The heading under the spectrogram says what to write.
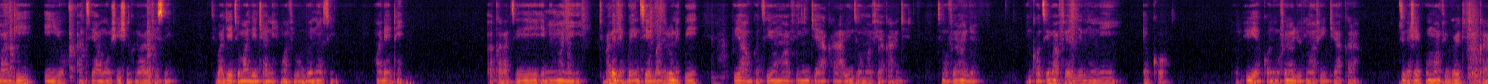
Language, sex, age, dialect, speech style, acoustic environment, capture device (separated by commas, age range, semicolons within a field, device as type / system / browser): Yoruba, male, 25-34, Nigeria - Ibadan, relaxed; focused, silence, mobile / Linux / Chrome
